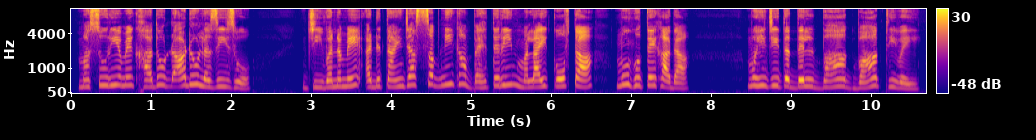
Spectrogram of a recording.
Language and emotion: Sindhi, happy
